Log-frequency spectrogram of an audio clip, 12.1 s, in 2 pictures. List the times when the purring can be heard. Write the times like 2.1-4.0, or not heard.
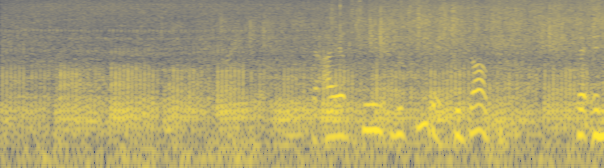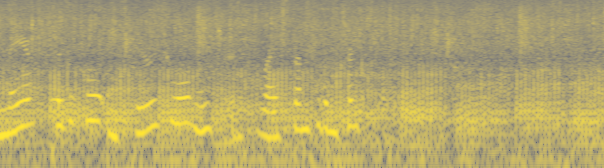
0.0-12.0.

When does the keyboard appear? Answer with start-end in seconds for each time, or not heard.
not heard.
